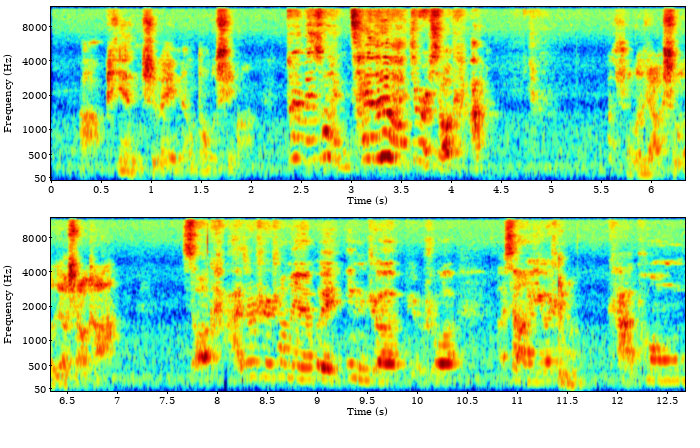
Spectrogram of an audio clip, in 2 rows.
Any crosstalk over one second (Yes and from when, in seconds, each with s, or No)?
No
